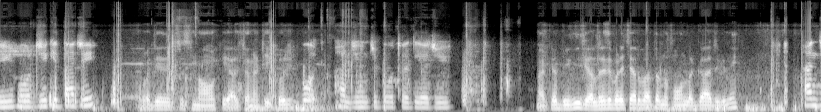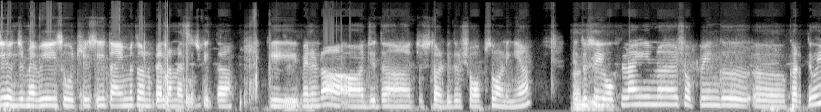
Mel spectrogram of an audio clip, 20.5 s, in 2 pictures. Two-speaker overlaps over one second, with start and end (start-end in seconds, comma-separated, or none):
none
